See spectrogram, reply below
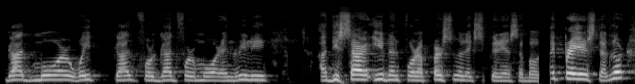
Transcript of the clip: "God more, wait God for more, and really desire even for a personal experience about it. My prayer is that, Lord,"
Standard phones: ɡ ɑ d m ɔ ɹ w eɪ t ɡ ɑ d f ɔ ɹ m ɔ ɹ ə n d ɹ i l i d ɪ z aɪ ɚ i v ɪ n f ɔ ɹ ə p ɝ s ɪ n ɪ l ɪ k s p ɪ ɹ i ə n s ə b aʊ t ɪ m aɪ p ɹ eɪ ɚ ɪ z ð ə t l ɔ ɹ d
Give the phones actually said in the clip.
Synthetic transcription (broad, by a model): ɡ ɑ d m ɔ ɹ w eɪ t ɡ ɑ d f ɔ ɹ m ɔ ɹ ə n d ɹ i l i d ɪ s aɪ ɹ i v ɪ n f ɔ ɹ ə p ɝ s ɪ n ɪ l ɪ k s p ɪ ɹ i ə n s ə b aʊ t m aɪ p ɹ eɪ ɚ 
